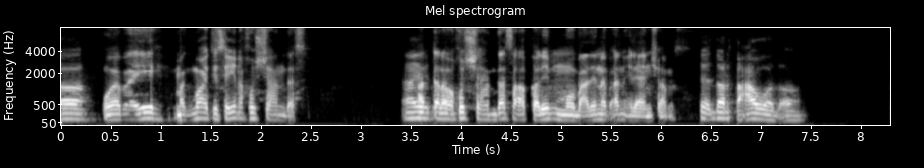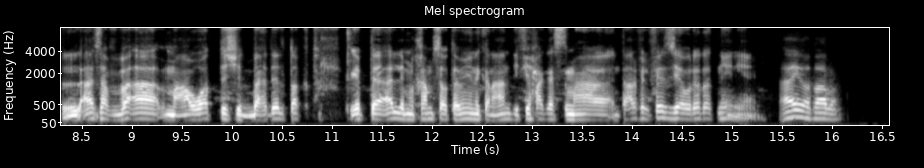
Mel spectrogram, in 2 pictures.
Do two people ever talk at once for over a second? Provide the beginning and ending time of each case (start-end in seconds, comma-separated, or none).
none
